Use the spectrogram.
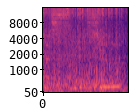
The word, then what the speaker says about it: Asuli: Am I saying that correctly? Asuli? Ms. Yes, I said it right. Asuli.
